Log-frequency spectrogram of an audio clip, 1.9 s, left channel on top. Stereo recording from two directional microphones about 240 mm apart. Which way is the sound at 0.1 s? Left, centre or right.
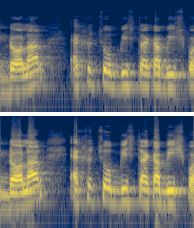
Right.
